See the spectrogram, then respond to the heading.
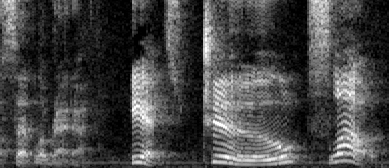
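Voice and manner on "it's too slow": extremely drawn-out words with pauses; deadpan punchline. A narrator's reading. Loretta explains rejecting the wheelchair, very slow punchline. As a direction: stretch every word for the punchline.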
